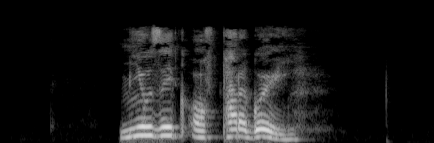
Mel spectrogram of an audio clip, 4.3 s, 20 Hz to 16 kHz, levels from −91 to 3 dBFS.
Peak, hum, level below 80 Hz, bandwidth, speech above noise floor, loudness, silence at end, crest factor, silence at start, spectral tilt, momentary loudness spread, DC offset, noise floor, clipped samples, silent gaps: -6 dBFS; none; -64 dBFS; 8.2 kHz; 65 dB; -19 LUFS; 1.35 s; 16 dB; 1.2 s; -6.5 dB/octave; 12 LU; under 0.1%; -84 dBFS; under 0.1%; none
